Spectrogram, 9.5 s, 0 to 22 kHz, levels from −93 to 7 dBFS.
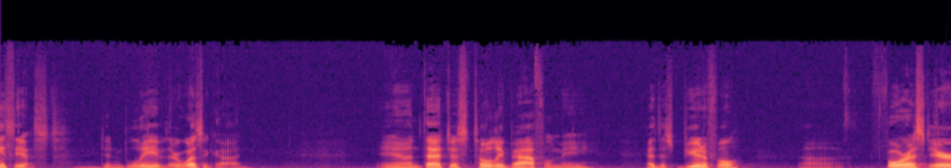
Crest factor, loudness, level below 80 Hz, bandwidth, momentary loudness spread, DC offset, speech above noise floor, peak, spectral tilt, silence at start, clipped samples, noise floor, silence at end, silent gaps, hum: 18 dB; -17 LUFS; -54 dBFS; 17 kHz; 22 LU; under 0.1%; 33 dB; 0 dBFS; -5.5 dB/octave; 0 s; under 0.1%; -50 dBFS; 0 s; none; none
